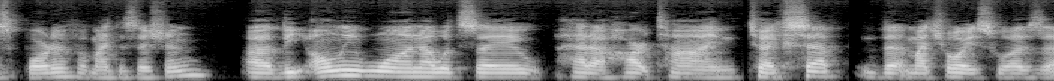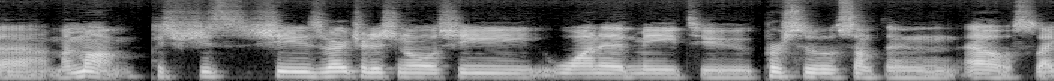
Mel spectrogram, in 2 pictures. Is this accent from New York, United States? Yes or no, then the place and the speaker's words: no; Houston, Texas, United States; moved away as an adult; also born or lived in Monterrey, Mexico; now in Los Angeles, United States; I was born in Monterrey, Mexico, raised in Houston, Texas for 25 years. And then I moved out to the greater area of LA about 3 years ago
